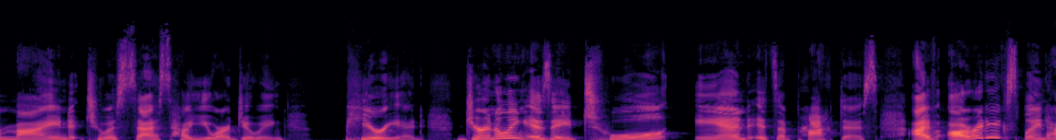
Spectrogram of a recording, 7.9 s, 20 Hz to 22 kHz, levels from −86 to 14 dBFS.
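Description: No technical faults can be heard in this speech recording.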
